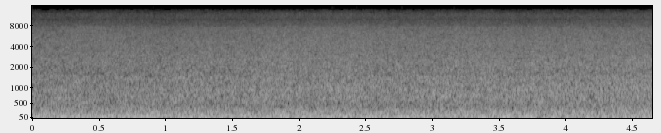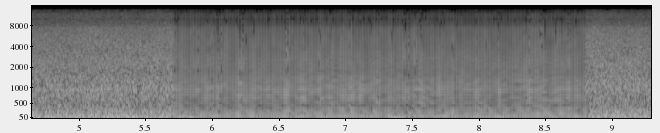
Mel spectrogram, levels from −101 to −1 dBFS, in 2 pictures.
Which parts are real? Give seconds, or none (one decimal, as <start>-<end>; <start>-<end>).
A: 0.0-5.7; 8.8-9.3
